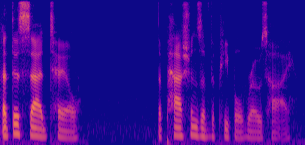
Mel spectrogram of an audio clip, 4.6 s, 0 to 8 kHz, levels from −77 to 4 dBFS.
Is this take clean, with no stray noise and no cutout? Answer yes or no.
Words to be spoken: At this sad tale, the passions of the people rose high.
yes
